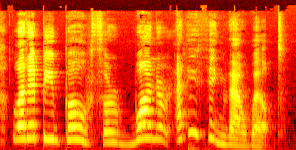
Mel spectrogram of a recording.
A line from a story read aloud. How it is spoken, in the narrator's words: cried Catherine, losing patience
